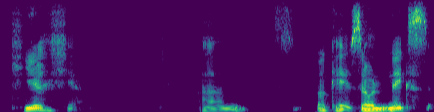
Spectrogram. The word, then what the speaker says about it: Kirche: So Kirche, this, excuse me, church, you pronounce not Kirche, but Kirche. Kirche, that's an E. Kirche. In my province, we say Kirche, but it is Kirche.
